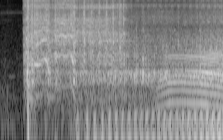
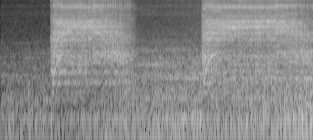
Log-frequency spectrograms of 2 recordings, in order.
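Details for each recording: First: Honda Beat scooter after a no-cost fix of a slipping starter pinion gear; short starter whirr, engine catches at once and settles into an even, steady putter; normal engine start. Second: Honda Beat scooter electric starter: two bursts of high free whirring as the starter motor spins but the pinion gear slips and won't engage the engine; the motor itself still works but sounds rough.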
